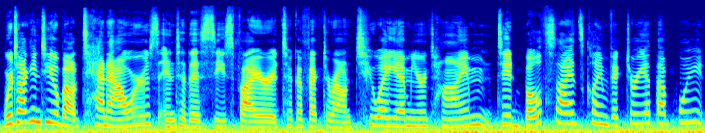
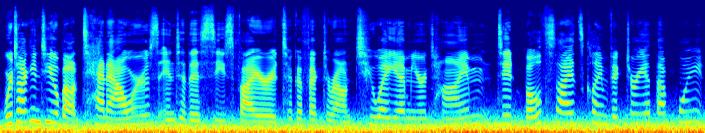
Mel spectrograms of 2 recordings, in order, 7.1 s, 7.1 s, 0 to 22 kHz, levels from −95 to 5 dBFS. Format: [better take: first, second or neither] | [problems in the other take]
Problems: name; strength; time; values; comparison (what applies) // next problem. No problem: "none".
first | low rumble; loud; throughout; 8 dB below the speech; faint in the first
